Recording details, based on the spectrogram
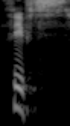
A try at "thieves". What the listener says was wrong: Thieves with a V. Thieves. Give me a little more vibration there.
